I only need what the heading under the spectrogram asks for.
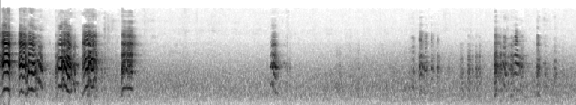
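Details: Thick-billed parrot in Arizona giving harsh, raspy squawks: four loud bursts in the first two seconds, then scattered quieter rasping calls after a pause, with light wind noise behind.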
